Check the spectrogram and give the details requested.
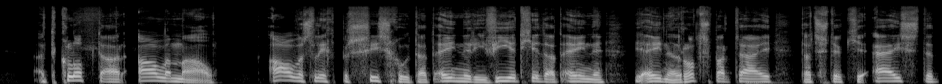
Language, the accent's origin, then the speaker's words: Dutch; Zeeland, Netherlands; Ik kom uit Zeeland, uit de wijsheid van Walcheren.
